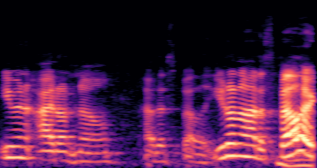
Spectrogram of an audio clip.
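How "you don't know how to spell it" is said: incredulous. Real, not acted. Incredulous question to chat.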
